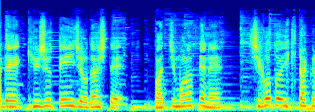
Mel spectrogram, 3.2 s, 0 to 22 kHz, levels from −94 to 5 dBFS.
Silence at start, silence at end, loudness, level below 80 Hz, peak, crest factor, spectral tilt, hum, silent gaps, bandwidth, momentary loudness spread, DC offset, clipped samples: 0 s; 0 s; -21 LUFS; -58 dBFS; -6 dBFS; 14 dB; -5.5 dB/octave; none; none; 14 kHz; 7 LU; under 0.1%; under 0.1%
